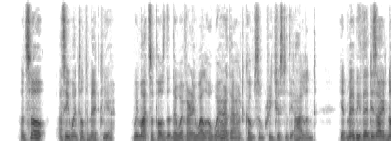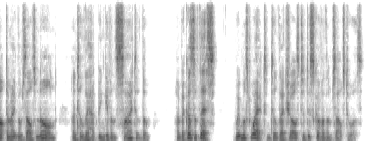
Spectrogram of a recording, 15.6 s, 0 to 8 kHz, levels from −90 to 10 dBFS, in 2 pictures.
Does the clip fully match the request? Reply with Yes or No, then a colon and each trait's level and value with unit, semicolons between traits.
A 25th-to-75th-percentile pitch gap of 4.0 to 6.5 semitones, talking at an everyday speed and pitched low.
No: average, 5.1 semitones; fast, 225 wpm; low, 125 Hz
